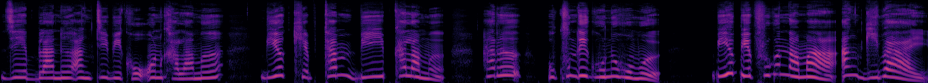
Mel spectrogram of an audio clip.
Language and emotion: Bodo, fearful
